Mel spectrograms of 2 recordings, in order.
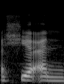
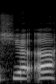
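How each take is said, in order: First: The word ends in a vowel plus n. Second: The word ends in a plain short vowel. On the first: The speaker calls it wrong. "dia tak guna asya'an" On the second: The speaker calls it right. "harakat akhirnya dilafazkan tidak dengan dua fathah"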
